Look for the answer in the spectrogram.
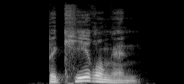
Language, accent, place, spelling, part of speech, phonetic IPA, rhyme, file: German, Germany, Berlin, Bekehrungen, noun, [bəˈkeːʁʊŋən], -eːʁʊŋən, De-Bekehrungen.ogg
- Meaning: plural of Bekehrung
